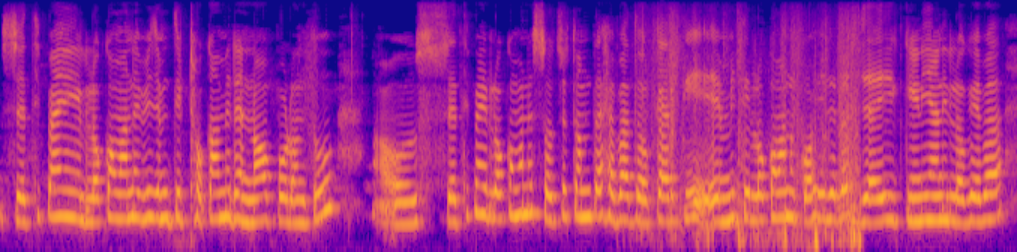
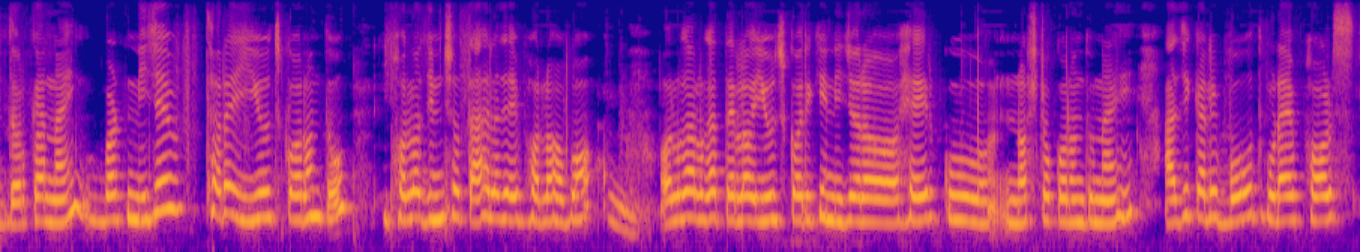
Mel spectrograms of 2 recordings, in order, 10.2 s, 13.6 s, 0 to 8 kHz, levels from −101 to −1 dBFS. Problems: none marked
